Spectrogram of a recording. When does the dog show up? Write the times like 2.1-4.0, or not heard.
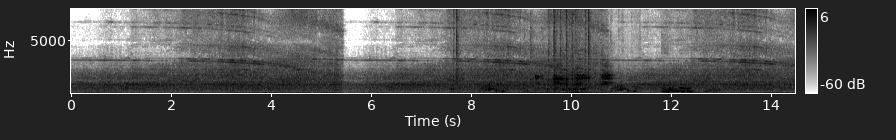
9.2-10.9.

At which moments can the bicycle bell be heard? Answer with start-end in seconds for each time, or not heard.
not heard.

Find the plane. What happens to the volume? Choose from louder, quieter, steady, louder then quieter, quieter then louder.
steady.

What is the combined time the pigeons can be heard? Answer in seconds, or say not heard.
6 s.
